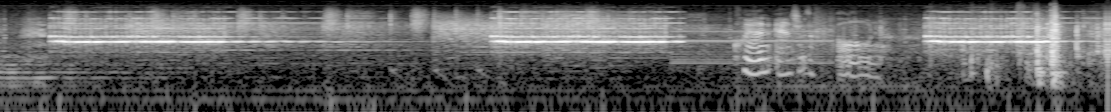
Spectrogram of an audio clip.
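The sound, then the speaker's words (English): A telephone rings loudly in three long, trilling bursts separated by short pauses, with a brief snatch of voice between the second and third rings, in a scene from the film A Nightmare on Elm Street as Nancy phones. “Or you could be like Freddy and phone Nancy.”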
